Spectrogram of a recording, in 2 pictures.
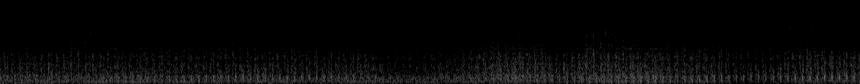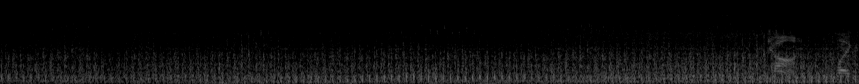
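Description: An aircraft sets down on a ship's deck in the naval video game Cold Waters, heard as a continuous, faint, rotor-like mechanical drone that holds steady throughout.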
